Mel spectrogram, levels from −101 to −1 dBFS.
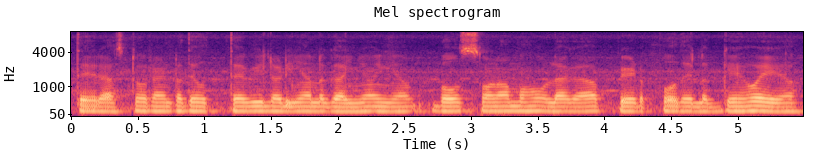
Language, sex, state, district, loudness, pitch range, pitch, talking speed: Punjabi, male, Punjab, Kapurthala, -16 LUFS, 120-125 Hz, 120 Hz, 175 wpm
